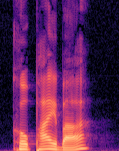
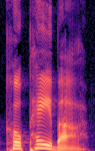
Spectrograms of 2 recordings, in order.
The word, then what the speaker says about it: copaiba: You could pronounce it a couple of ways. Copaiba or Copaiba. C-O-P-A-I-B-A.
